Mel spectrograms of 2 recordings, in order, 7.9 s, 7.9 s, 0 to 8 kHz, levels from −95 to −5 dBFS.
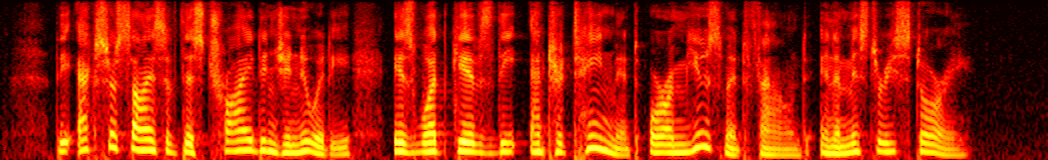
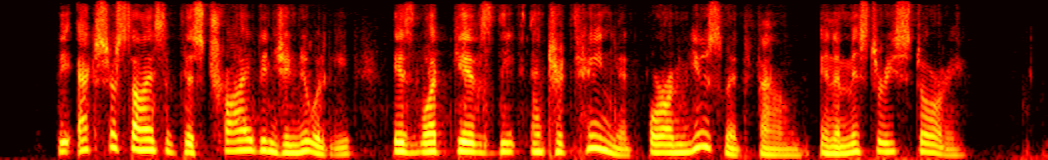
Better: first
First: none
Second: noise reduction (neural mask model DeepFilterNet 3)

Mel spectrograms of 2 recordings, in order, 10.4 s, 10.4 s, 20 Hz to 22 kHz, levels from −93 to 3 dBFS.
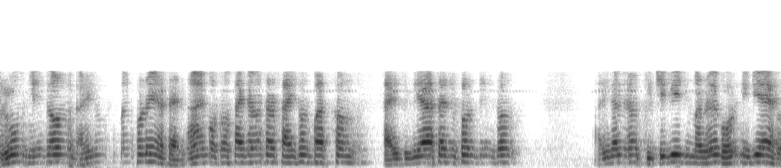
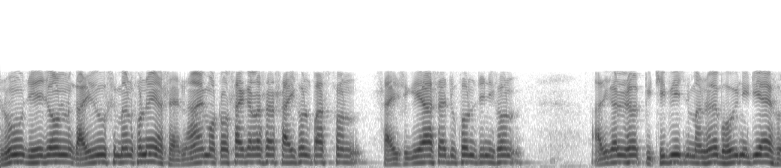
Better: second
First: noise reduction (neural mask model DeepFilterNet 3)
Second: none

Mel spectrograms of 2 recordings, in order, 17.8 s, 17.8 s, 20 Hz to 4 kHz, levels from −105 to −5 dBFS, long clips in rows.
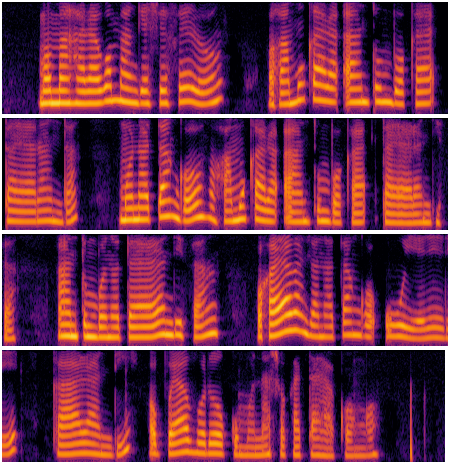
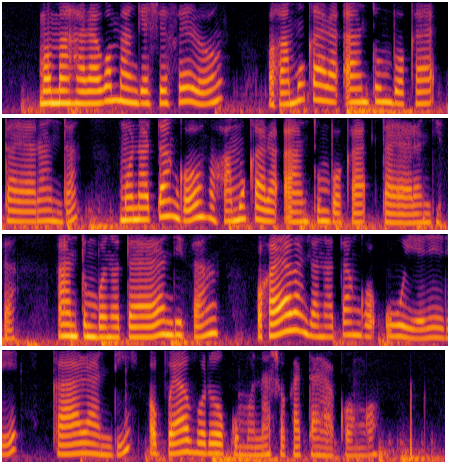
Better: first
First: none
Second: background sound (Gunshot, gunfire); 14 dB below the speech

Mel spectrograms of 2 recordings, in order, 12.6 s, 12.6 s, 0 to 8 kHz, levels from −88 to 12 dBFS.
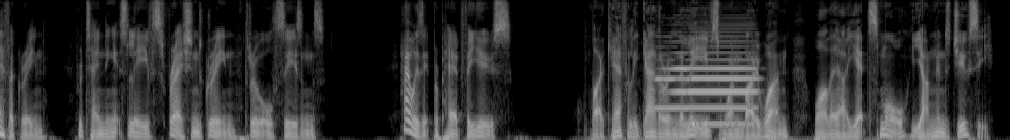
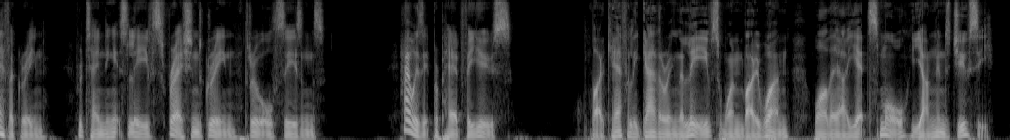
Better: second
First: background sound (Wind instrument, woodwind instrument); 3 dB above the speech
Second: none

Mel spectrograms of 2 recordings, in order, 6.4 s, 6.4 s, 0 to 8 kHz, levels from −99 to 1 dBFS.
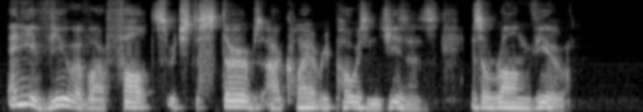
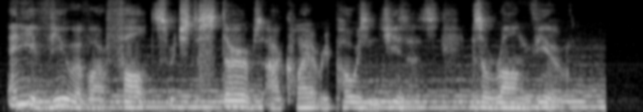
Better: first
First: none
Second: background sound (Musical instrument); 3 dB below the speech

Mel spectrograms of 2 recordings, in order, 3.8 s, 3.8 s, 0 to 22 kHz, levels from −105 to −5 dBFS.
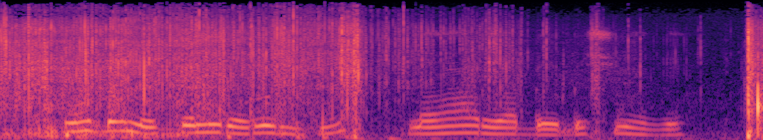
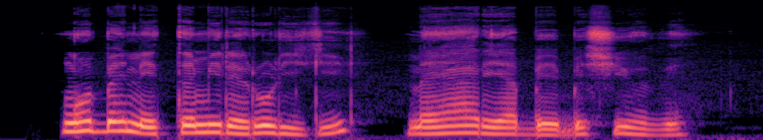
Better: second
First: background sound (Crumpling, crinkling); 4 dB above the speech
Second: none

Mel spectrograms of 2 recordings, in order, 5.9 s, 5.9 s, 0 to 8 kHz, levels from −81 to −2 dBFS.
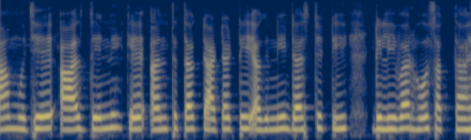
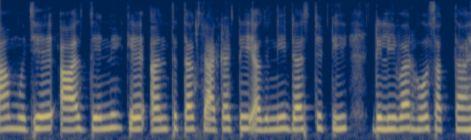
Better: first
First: none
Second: noise reduction (neural separator model SepFormer DNS4)

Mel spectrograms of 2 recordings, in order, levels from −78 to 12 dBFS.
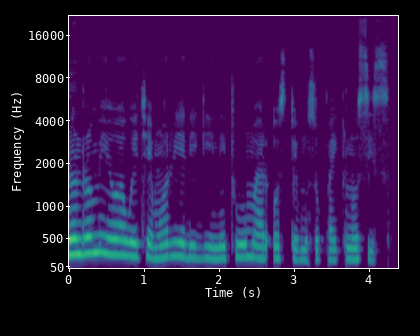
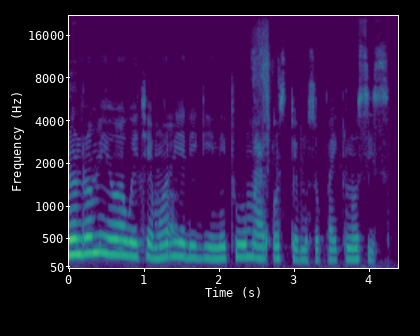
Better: first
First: none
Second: noise reduction (neural mask model Resemble Enhance denoiser)

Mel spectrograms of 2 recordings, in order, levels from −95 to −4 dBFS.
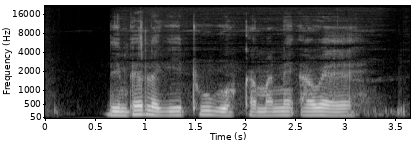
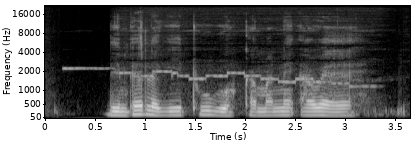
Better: first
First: none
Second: background sound (Keyboard (musical)); 14 dB below the speech

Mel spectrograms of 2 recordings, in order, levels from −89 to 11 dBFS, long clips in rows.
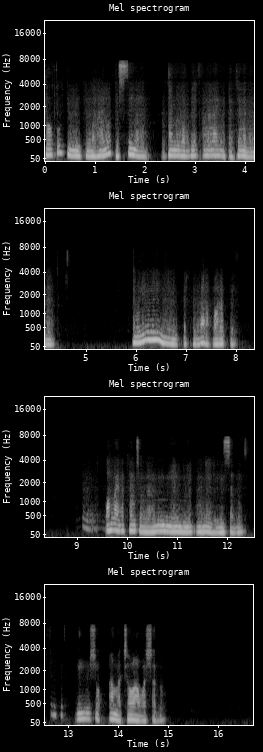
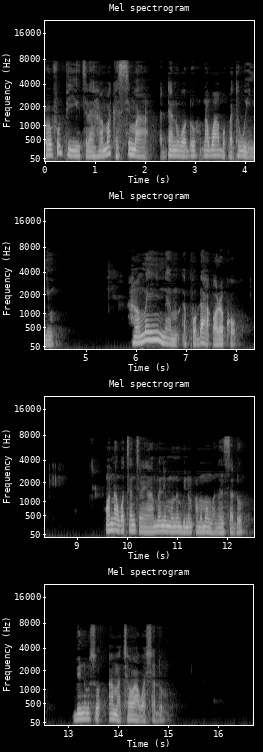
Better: second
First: noise reduction (neural mask model DeepFilterNet 3)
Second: none

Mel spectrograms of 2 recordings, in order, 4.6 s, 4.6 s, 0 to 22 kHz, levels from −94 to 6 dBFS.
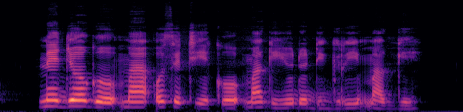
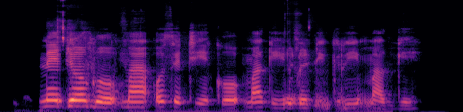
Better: first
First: none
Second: noise reduction (neural mask model Resemble Enhance denoiser)

